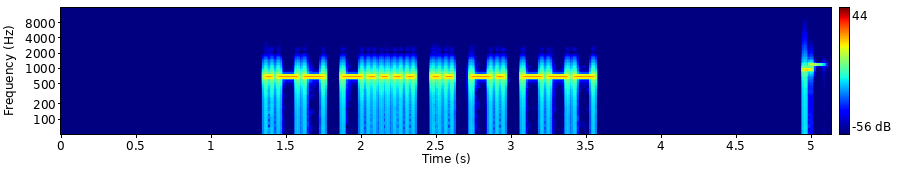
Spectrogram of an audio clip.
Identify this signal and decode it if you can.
Morse code, heard as a keyed tone, about 28 wpm, 700 Hz. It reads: W6INO
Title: USA Call Signs Repeated 2x 28wpm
